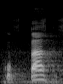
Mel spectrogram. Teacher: 첫 번째 음절의 끝소리 규칙 사용돼서 디귿으로 바뀌었고 두 번째 된소리 대기가 됐단 말이야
